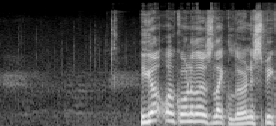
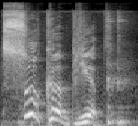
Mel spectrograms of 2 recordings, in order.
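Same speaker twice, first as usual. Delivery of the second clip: imitating Russian swearing; 3 semitones higher, much slower than usual. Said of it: "I watched Life of Boris".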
